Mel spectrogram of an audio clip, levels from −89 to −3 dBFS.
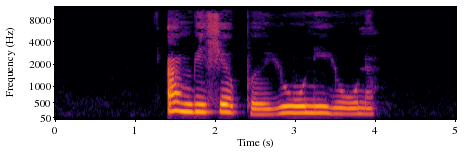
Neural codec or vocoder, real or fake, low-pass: none; real; 10.8 kHz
